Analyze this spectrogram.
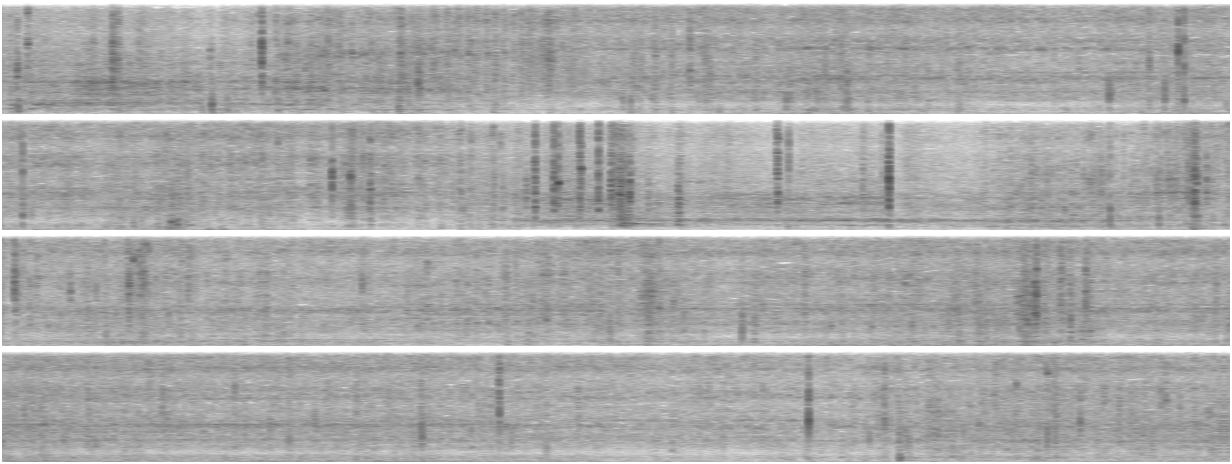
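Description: A bicycle rattles and clunks over bumps and roots.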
